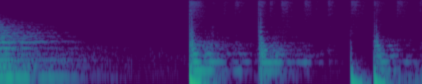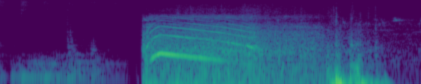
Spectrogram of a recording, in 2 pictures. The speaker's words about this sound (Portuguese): Ambulância! Ai, meu Deus. O que é isso?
